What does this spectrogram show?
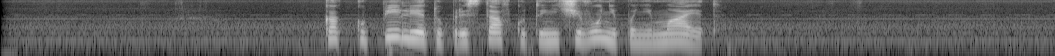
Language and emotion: Russian, angry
